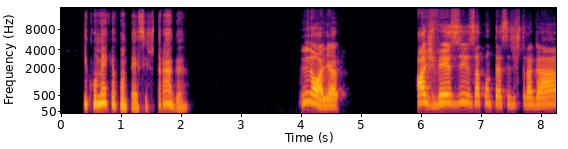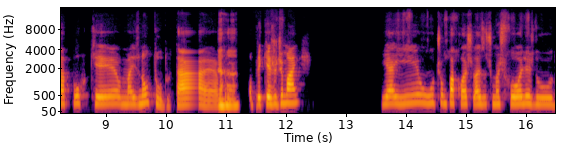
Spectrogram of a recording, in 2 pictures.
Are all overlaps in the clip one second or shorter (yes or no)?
yes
